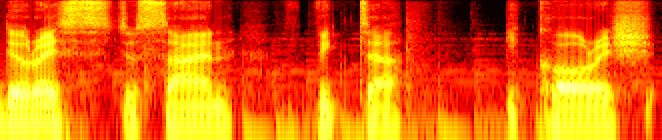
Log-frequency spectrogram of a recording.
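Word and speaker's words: Gyökeres: race to sign Victor eorish or Y yores if you want to pronounce it correctly yores from sporting in 2025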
